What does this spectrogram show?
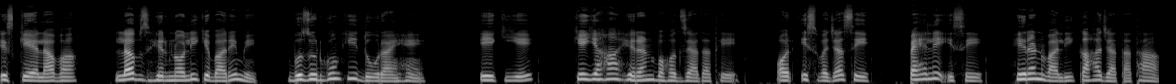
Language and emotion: Urdu, neutral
